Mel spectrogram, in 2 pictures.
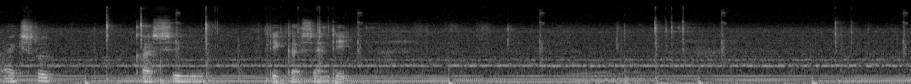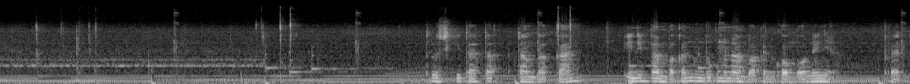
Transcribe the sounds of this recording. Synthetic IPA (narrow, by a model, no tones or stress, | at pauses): ɛksut̪̚ | kasi | t̪ikasɛnt̪i | t̪əɾʊskit̪at̪ambakan | init̪ambakanunt̪ʊk̚mənambakankɔmpɔnɛnja | b̥əɾat̪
